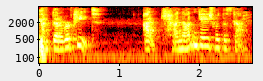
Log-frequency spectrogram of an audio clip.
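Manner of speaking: ordinary talk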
